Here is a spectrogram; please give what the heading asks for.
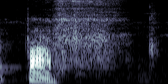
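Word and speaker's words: ת: Itu tau atau dibacanya taf. Biasanya W itu disebut V.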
